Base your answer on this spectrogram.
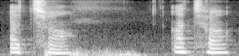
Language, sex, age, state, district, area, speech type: Urdu, female, 18-30, Telangana, Hyderabad, urban, spontaneous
